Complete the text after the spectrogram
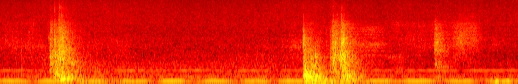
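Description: knocking on a door

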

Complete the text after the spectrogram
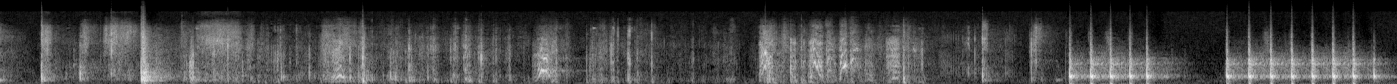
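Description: knocking on a door

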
